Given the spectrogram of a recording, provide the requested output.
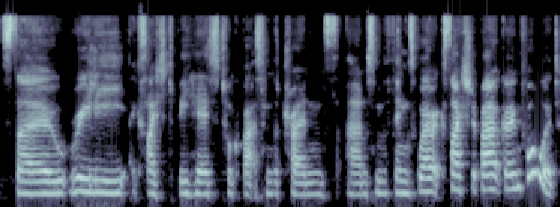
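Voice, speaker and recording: A woman with a British accent talks at medium pitch and a fairly quick pace, with hardly any pauses. Her intonation stays fairly even while her loudness swings widely. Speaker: talent acquisition head. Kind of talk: panel discussion.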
